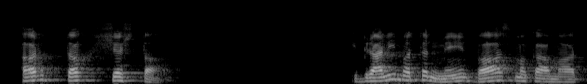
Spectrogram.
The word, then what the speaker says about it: ارتخششتا: تلفظ کرنا سیکھتے ہیں۔ پہلا نام ہے ارتخششتہ۔ اس کا درست تلفظ ہے ارتخششتہ۔ عبرانی متن میں بعض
